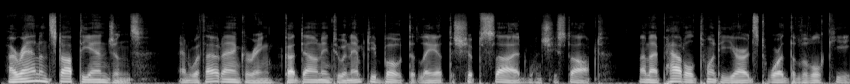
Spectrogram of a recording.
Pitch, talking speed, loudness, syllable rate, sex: 100 Hz, 235 wpm, -18 LUFS, 6.0 syllables/s, male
